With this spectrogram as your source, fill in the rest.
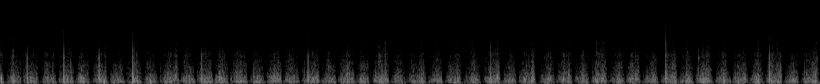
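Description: A thin bamboo ear-pick tip rapidly scratches one spot on a grey faux-fur microphone windscreen. About 33 short, muffled scratching strokes come in a dense, slightly uneven rhythm of roughly three per second. The sound is a soft, low rustling thump with no bright edge.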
